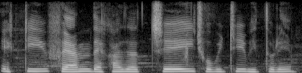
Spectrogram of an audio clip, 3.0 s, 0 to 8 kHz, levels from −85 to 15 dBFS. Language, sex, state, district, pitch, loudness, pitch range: Bengali, female, West Bengal, Alipurduar, 225 Hz, -17 LUFS, 225-240 Hz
